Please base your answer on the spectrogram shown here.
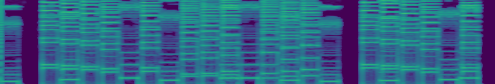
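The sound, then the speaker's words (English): The NES Super Mario Bros. theme with square-wave melody and triangle-channel bass: a nearly continuous stream of bright, buzzy chiptune notes over a bouncing low line, with a couple of short pauses. “And then when you add in the triangle, it adds in some sort of percussion.”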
